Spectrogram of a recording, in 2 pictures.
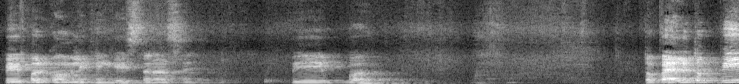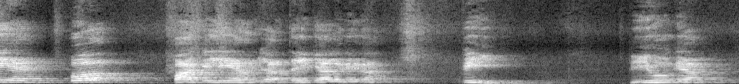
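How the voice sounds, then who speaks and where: Slow, high-voiced male Hindi teacher. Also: steady tone, fairly bright tone. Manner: slow, repetitive, asks and answers his own questions. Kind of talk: classroom lesson on phonetic transcription. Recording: echoey room, mic far off.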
